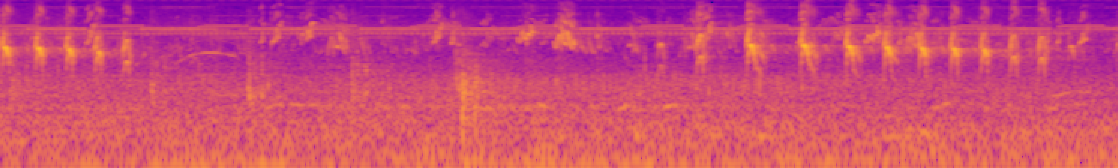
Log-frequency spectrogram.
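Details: Greater thornbird (Phacellodomus ruber) in the cerrado of Brasília-DF, Brazil, giving a fast run of sharp, high chipping notes, about four a second, in two bursts, over a steady high insect drone.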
